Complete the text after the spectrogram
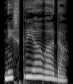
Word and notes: ನಿಷ್ಕ್ರಿಯಾವಾದಿ: Kannada; niṣkriyā vādi

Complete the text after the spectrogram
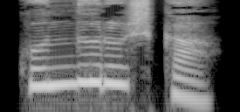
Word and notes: ಕುಂದುರುಷ್ಕ: Kannada

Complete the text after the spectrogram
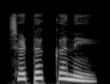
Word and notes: ಚಿಟುಕೆನ್: ciṭuken

